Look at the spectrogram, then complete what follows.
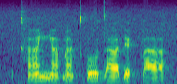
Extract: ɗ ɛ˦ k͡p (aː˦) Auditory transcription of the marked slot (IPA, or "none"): aː˨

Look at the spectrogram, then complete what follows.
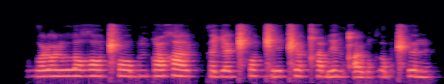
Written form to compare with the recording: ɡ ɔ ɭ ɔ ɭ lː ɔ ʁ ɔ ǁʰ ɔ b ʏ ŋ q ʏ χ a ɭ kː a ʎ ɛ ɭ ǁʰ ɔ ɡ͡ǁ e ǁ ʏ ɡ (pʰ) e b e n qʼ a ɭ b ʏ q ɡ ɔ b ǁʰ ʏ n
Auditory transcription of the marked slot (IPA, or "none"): qʰ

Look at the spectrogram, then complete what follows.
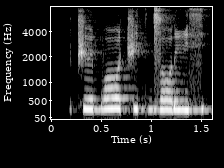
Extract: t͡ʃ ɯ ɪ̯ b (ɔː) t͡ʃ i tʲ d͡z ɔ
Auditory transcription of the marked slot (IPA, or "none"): ɔː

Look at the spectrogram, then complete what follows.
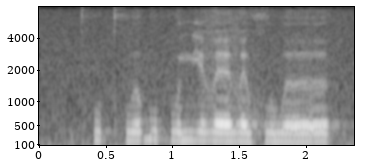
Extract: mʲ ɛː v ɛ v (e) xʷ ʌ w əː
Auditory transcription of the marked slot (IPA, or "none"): ɛ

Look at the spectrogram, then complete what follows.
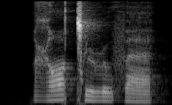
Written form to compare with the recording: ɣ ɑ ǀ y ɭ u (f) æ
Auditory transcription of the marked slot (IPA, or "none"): f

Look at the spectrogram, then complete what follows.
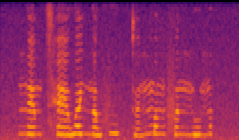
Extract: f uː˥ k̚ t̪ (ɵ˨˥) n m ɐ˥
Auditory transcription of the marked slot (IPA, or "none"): ɵ˨˥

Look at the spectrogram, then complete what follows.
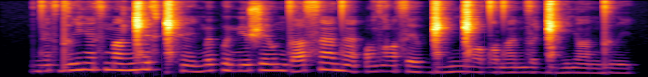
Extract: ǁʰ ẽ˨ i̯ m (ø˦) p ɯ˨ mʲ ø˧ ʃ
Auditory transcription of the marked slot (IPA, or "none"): ø˦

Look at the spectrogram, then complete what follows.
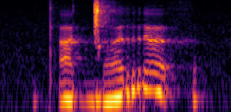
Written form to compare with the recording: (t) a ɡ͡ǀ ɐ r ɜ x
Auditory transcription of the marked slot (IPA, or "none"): tʼ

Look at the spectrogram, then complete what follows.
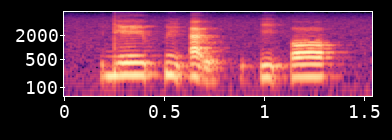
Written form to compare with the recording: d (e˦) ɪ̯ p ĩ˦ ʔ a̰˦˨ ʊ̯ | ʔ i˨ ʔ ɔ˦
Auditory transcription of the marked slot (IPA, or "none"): e˦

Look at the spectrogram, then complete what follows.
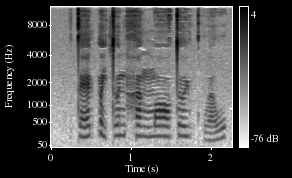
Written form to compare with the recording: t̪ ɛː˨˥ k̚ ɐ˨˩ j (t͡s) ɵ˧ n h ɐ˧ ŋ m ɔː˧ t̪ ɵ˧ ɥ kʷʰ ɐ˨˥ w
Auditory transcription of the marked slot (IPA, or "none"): t̪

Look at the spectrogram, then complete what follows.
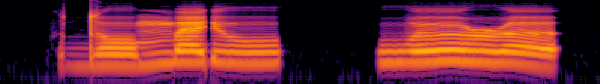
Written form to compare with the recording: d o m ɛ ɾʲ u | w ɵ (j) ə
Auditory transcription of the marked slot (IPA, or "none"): ɹ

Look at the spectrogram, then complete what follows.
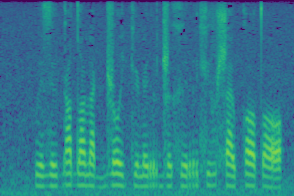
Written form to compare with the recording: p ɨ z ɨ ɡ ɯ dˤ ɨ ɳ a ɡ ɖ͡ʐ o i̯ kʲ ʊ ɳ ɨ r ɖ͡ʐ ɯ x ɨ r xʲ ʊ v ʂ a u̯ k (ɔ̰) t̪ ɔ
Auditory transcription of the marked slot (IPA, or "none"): ɔ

